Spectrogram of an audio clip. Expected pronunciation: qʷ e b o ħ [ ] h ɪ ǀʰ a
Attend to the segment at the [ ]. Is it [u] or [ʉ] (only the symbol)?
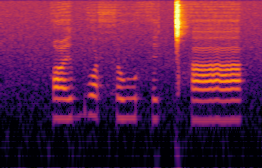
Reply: u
